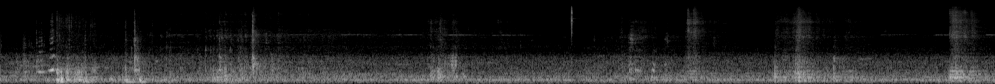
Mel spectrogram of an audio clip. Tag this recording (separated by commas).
otter growling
